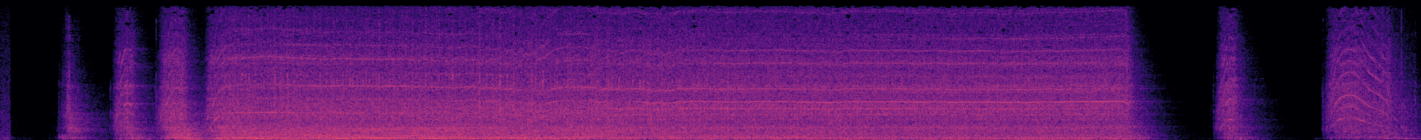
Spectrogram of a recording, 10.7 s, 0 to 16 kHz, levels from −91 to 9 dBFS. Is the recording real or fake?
real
